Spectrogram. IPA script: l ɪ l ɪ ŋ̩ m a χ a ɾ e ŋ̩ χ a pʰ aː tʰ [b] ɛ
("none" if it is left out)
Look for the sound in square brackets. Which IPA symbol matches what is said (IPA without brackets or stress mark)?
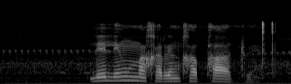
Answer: w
